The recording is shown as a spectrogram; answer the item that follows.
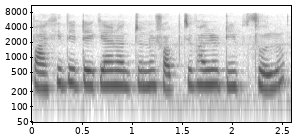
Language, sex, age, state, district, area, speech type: Bengali, female, 18-30, West Bengal, Uttar Dinajpur, urban, spontaneous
